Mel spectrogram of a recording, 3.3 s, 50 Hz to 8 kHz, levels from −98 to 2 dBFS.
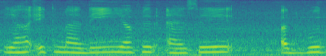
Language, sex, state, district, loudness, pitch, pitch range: Hindi, female, Chhattisgarh, Raipur, -15 LUFS, 260 Hz, 250-270 Hz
